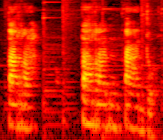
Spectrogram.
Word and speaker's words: tarantado: So, tarantado. When you're saying R in Tagalog, you need to roll your R's more. So, tarantado.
